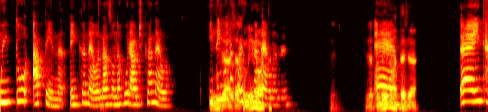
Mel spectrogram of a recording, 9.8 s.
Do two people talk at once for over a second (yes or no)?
yes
